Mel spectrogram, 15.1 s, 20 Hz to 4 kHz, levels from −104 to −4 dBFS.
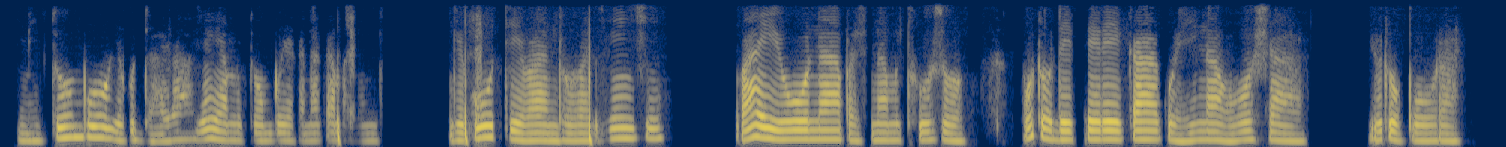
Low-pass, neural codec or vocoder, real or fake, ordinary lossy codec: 3.6 kHz; none; real; AAC, 32 kbps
